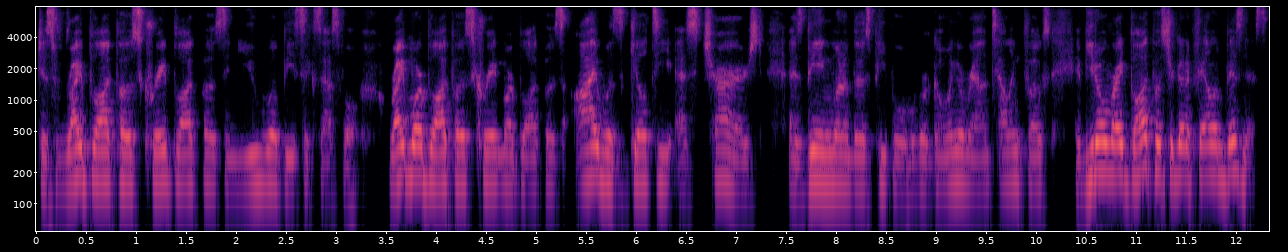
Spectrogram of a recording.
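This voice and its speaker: A man speaks in a dark, mellow tone that is somewhat breathy, with fairly even intonation. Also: moderate pace. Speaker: webinar presenter. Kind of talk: webinar talk. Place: home room.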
